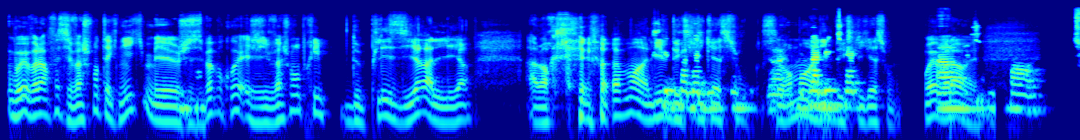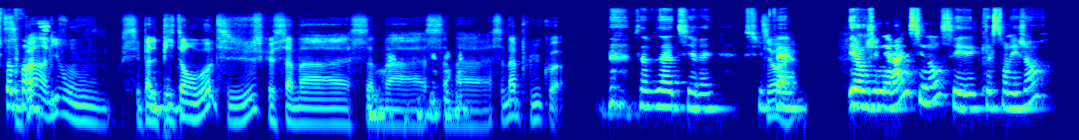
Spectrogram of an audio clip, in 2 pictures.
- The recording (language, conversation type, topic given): French, unstructured, Est-il préférable de lire un livre ou de regarder un film pour se détendre après une longue journée ?
- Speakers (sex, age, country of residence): female, 35-39, Portugal; male, 35-39, Netherlands
- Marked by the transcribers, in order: laughing while speaking: "que c'est vraiment un livre d'explications"; chuckle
